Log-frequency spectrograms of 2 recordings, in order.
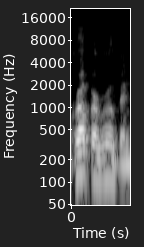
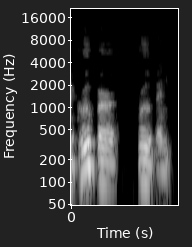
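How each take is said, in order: First: The fish word has an 'oh' vowel. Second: The fish word has an 'oo' vowel. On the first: The speaker calls it wrong. "I used to say groper first" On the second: The speaker calls it right. "but it's a grouper Reuben"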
